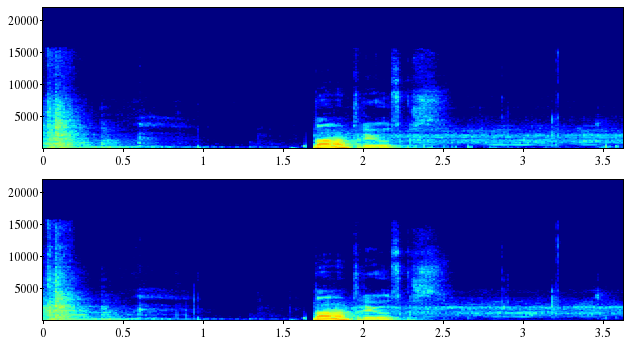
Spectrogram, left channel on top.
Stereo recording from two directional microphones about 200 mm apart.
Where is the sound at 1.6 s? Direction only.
Centre (ahead or behind).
